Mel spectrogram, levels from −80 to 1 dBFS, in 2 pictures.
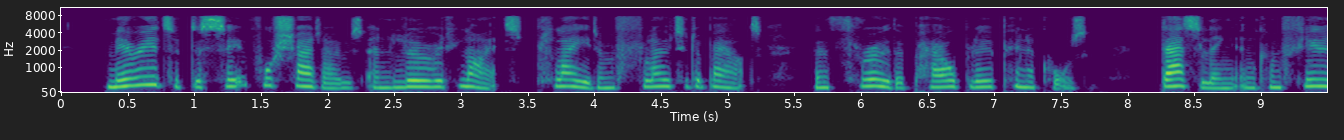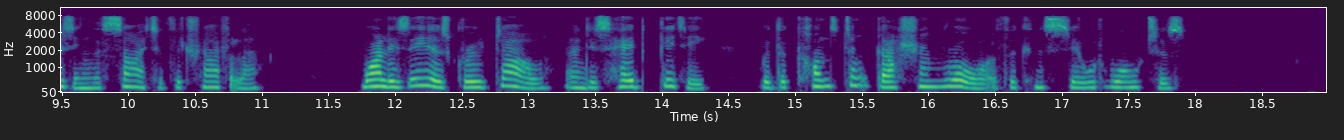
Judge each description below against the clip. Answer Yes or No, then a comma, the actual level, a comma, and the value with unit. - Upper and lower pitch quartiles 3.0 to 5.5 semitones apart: Yes, average, 3.5 semitones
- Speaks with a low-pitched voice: No, high, 230 Hz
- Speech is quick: No, average, 140 wpm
